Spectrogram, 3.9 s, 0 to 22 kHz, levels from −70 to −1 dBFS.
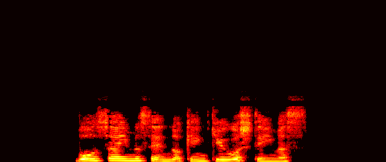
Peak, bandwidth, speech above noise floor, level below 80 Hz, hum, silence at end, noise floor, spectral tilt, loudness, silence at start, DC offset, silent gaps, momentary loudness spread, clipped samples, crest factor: -2 dBFS; 9.2 kHz; over 70 dB; -70 dBFS; none; 0.85 s; under -90 dBFS; -4.5 dB/octave; -20 LUFS; 0.75 s; under 0.1%; none; 9 LU; under 0.1%; 20 dB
